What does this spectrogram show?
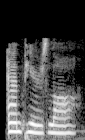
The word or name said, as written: Ampere's law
